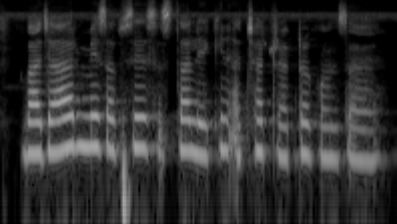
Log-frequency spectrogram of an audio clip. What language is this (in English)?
Hindi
